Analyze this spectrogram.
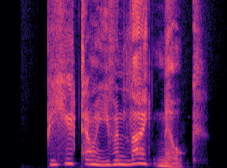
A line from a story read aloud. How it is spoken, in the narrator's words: pleads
